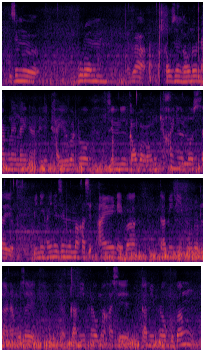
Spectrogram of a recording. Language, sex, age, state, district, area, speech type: Bodo, male, 18-30, Assam, Kokrajhar, rural, spontaneous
